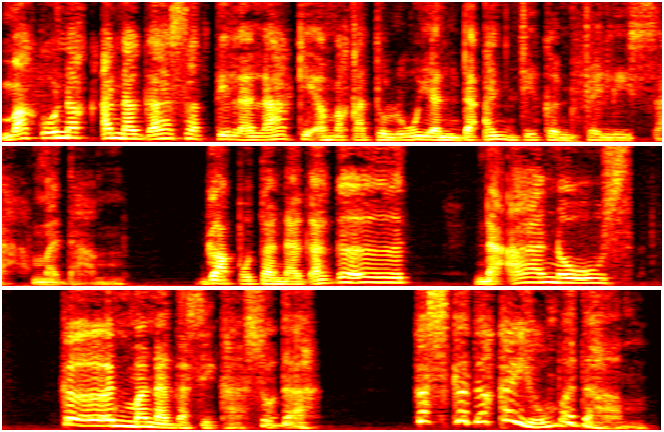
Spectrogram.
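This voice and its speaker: Loyal kindly woman, Ilocano accent, unhurried, breathy, expressive melody, radio drama acting. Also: medium pitch. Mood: gentle, reasoning. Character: gentle, loyal woman defending servants to her madam.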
